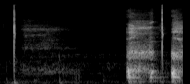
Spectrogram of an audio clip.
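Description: A brief sharp cough, then a louder burst of two or three coughs at the end, in a quiet room.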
